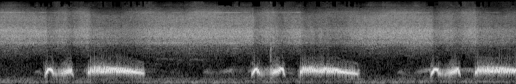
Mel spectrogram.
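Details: Female spotted dove calling to lure wild doves. The phrase is a quick double hoot, then a drawn-out descending coo, repeated about every two seconds. Constant hiss runs underneath.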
